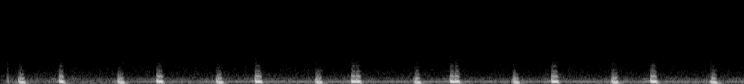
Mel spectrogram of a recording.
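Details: Regular heart sounds at about 60 beats a minute over a low steady hum, with paradoxical splitting of the second heart sound in left bundle branch block.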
